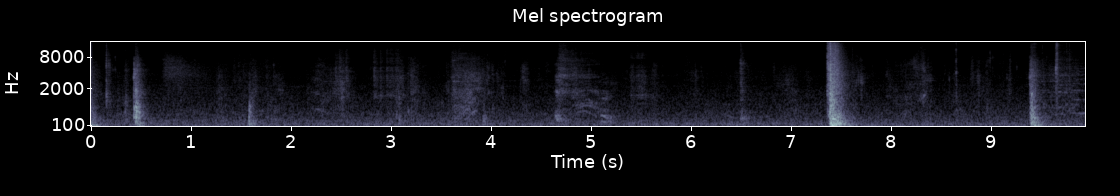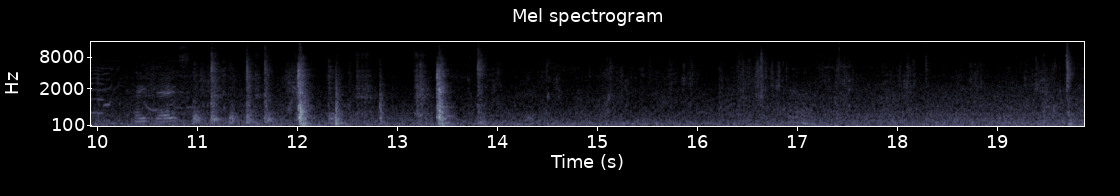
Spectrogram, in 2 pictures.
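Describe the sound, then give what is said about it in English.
Car doors are opened and shut several times at irregular intervals, with sharp thuds and clunks, one much louder slam near the middle, over a low background rumble, while the car's doors are checked for noises. “Yeah, just listening for noises, any stock in the car, in the doors or anything like that, and make sure like the bonnets are okay, seated properly and right.”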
